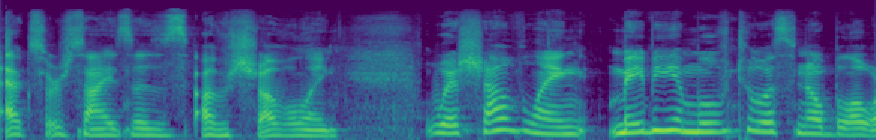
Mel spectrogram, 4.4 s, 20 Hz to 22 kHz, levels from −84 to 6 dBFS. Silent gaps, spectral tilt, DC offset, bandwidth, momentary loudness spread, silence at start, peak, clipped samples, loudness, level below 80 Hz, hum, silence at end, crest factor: none; -4 dB/octave; under 0.1%; 16.5 kHz; 8 LU; 0 s; 0 dBFS; under 0.1%; -17 LUFS; -54 dBFS; none; 0 s; 16 dB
